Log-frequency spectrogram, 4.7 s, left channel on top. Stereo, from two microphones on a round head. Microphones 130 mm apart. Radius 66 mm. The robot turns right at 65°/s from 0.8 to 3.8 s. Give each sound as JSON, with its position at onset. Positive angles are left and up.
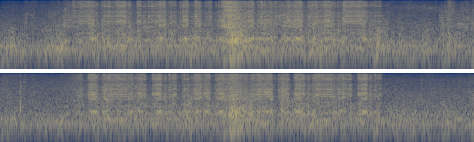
{"t": 2.2, "sound": "a gunshot", "side_deg": 65, "distance_m": 4.5}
